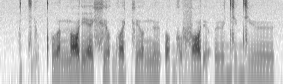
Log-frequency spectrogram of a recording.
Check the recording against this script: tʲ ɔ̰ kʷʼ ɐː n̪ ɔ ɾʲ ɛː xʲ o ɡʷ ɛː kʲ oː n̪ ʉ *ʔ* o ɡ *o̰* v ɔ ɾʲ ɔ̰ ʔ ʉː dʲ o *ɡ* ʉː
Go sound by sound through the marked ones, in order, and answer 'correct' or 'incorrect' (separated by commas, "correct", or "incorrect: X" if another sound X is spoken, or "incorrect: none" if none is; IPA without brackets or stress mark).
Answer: correct, correct, incorrect: dʲ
